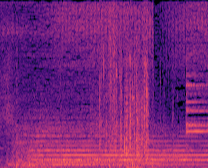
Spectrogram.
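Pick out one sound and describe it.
A rifle is reloaded with metallic clicks.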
